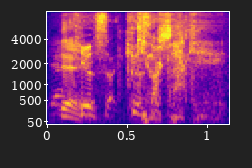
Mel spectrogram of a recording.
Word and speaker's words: Kiyosaki: Kiyosaki.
